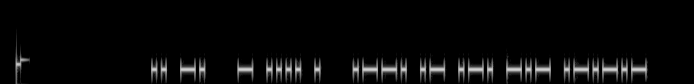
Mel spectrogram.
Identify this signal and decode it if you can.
Morse code, heard as a keyed tone, about 25 wpm, 700 Hz. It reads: IN THE PARK.
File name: practice / 25wpm / Sentences with 2-Word Phrases - 25wpm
